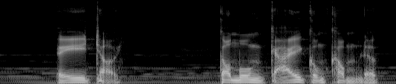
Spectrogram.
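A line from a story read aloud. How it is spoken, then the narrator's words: Old man muttering. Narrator (Vietnamese): Ông lẩm bẩm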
